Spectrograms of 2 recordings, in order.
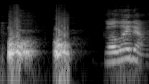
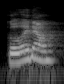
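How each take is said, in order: First: Loud, slow, drawn-out order to the dog; firm loud command. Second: Said in the usual way. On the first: Real, not acted. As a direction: stretch it out and lay down the law. Dog ignores the first command.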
